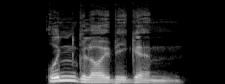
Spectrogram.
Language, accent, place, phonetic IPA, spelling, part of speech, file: German, Germany, Berlin, [ˈʊnˌɡlɔɪ̯bɪɡəm], ungläubigem, adjective, De-ungläubigem.ogg
- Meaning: strong dative masculine/neuter singular of ungläubig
